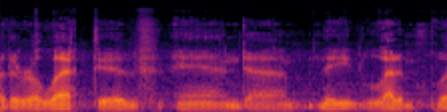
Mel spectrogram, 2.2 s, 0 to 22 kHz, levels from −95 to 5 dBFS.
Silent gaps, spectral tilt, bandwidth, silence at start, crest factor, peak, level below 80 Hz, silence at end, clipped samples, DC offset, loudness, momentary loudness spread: none; -6.5 dB/octave; 15.5 kHz; 0 s; 22 dB; -8 dBFS; -60 dBFS; 0 s; under 0.1%; under 0.1%; -31 LUFS; 8 LU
